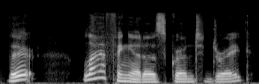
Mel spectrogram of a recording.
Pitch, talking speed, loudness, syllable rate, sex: 155 Hz, 115 wpm, -18 LUFS, 5.7 syllables/s, male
